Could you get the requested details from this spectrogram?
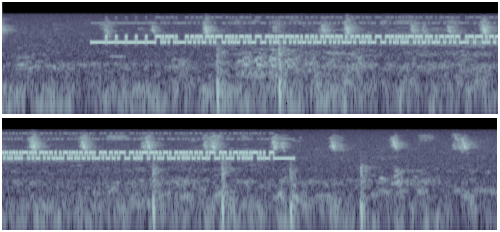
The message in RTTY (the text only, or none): IL TRAGO E PIU LUNGO DELLA META DEL PADIGLIONE AURICOLARE.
